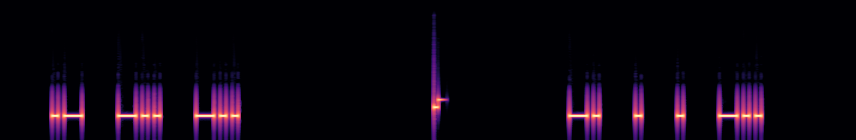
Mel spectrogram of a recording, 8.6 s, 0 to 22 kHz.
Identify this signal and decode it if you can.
Morse code, heard as a keyed tone, about 20 wpm, spaced as for 14 wpm, 700 Hz. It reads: ADD NEED
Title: 101 Lesson 17f - Letter u - Words 20wpm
